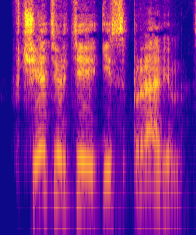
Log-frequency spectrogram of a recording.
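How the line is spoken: Firm. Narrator (Russian): сказал я твердым голосом

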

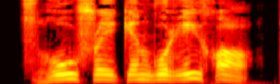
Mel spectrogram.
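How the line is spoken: Bear's roar. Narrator (Russian): проревел медведь

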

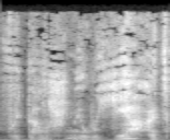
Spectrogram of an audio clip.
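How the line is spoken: Whisper. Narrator (Russian): продолжала Анна Сергеевна шепотом

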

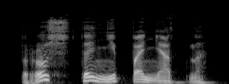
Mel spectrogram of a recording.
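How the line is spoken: Plain. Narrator (Russian): сказал я

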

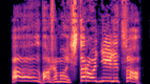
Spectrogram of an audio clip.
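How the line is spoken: Frightened shout. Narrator (Russian): закричал в испуге дьяк

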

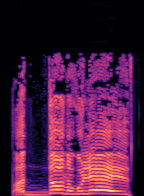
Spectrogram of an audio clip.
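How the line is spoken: Loud singing. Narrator (Russian): мы пели так громко

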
